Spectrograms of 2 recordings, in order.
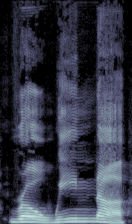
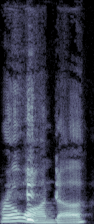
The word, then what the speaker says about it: Rowena: Rowena, not Rwanda, not Rwanda, not Regina.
